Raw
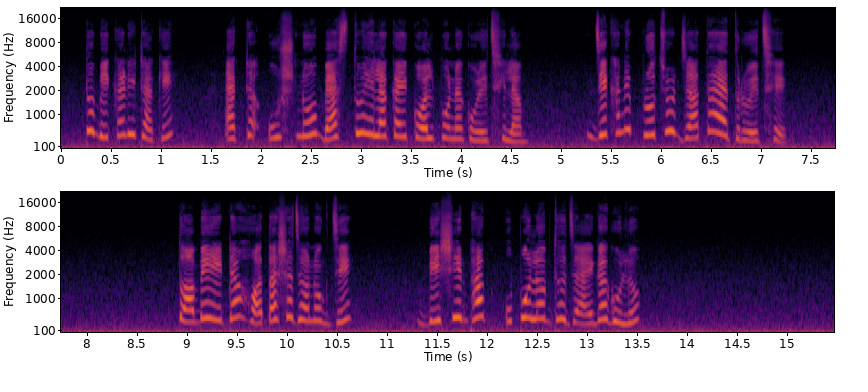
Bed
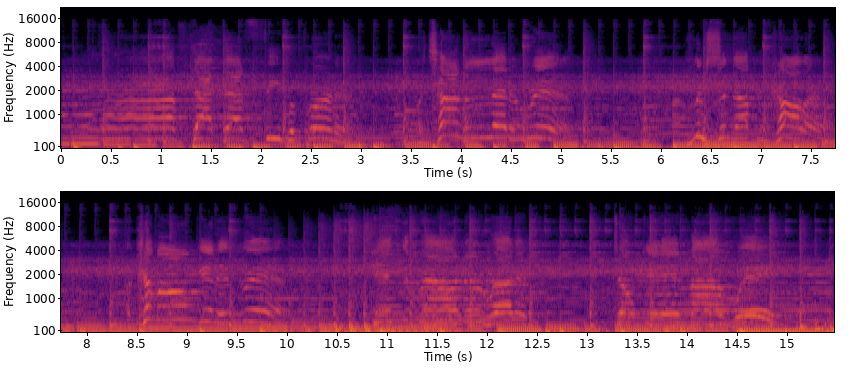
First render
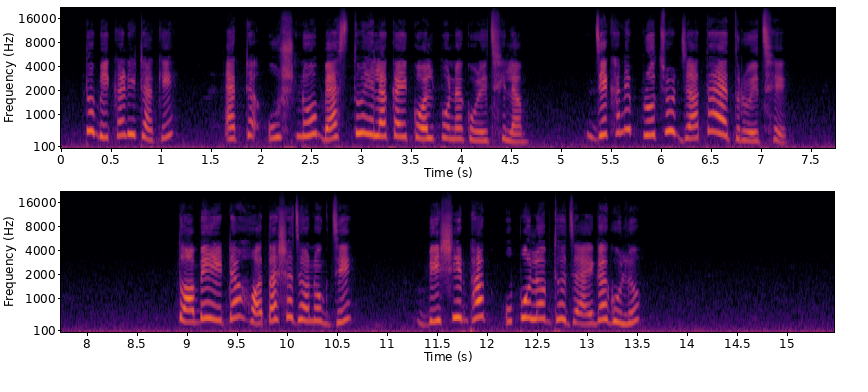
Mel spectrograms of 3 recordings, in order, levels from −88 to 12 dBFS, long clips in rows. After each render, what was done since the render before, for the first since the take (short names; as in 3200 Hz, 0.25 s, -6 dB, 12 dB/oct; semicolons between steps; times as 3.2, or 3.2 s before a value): noise print and reduce 6 dB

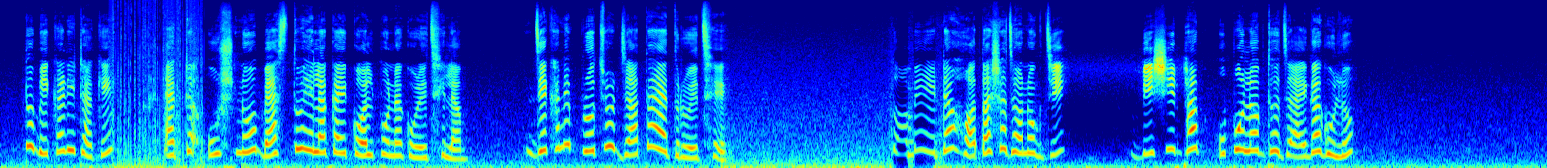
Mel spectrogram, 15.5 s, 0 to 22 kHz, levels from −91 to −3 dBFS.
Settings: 1.08–2.04 zero-crossing step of -37.5 dBFS; 7.2–9.42 negative-ratio compressor -37 dBFS; 10.48–11.87 EQ curve 110 Hz 0 dB, 1300 Hz -18 dB, 4100 Hz +12 dB, 11000 Hz -8 dB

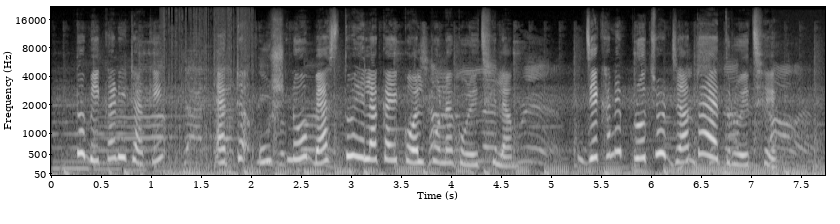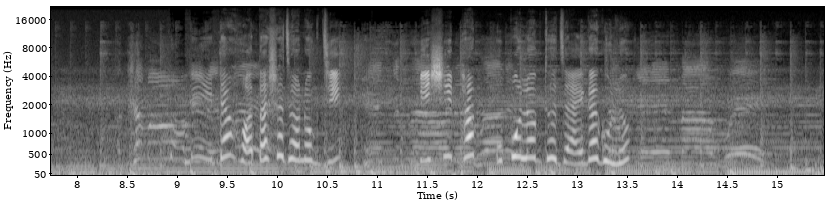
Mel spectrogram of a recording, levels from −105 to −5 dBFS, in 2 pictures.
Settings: add bed -10.5 dB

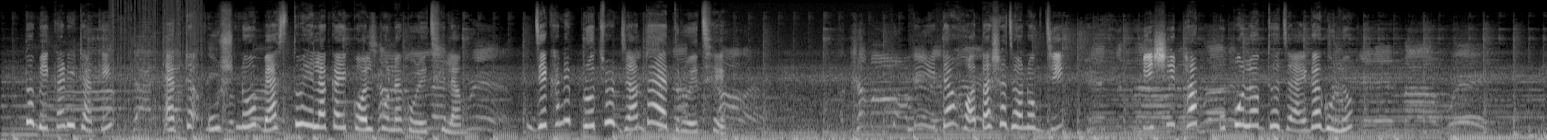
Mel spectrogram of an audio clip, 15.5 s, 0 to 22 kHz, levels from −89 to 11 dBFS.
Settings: gain +9 dB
